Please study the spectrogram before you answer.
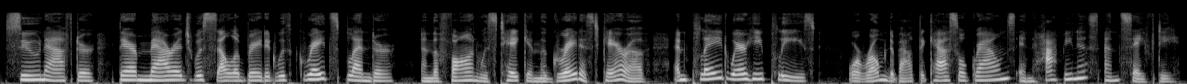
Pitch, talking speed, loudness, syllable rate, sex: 185 Hz, 165 wpm, -18 LUFS, 4.8 syllables/s, female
